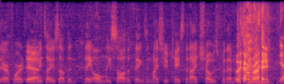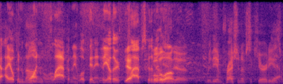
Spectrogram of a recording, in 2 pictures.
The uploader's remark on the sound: Recorded live from the show floor at SEMA, this episode covers a lot of ground.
